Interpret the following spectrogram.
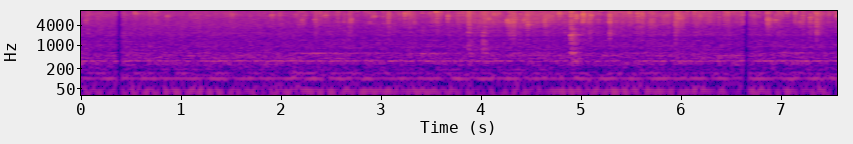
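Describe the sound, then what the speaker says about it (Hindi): Pumpkin (kohda) bachka fritters fry in hot oil with a steady, dense sizzle and crackle, spitting and popping irregularly throughout, close and continuous with no talk. "कोड़े का बचका भी अच्छे से फ्राई हो गया दोनों तरफ से"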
